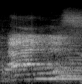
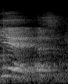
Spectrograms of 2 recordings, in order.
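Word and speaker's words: Agnès: This is my wife, Agnes. Oh, you know I prefer to be pronounced yes. Like they do in France.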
